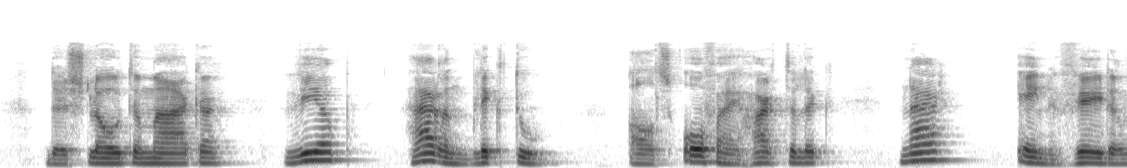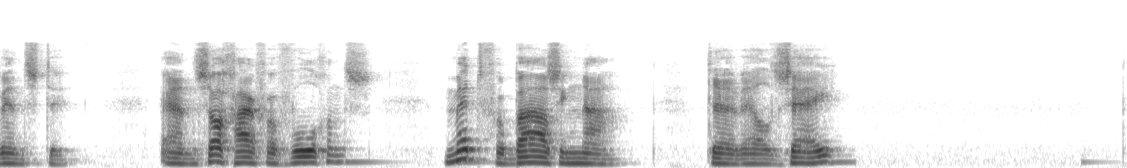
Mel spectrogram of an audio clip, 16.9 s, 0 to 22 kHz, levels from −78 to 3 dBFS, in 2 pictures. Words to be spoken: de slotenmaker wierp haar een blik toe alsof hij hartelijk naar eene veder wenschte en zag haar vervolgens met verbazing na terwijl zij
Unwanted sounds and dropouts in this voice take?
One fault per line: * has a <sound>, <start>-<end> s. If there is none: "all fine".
all fine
